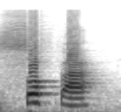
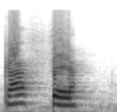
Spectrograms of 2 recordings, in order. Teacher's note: a palavra café tem a última sílaba mais forte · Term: oxítonas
